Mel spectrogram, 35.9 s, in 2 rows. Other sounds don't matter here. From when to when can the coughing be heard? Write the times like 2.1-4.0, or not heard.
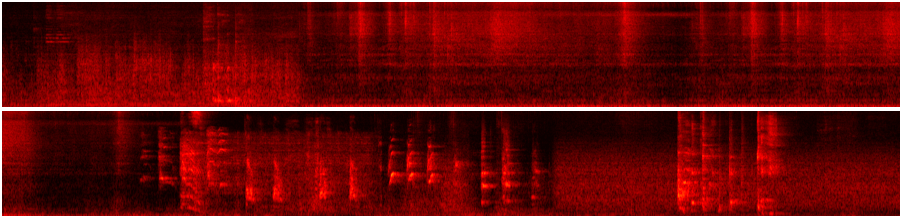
4.0-5.0, 21.5-22.1, 31.4-33.5.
